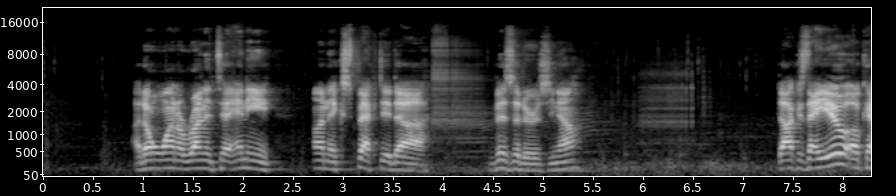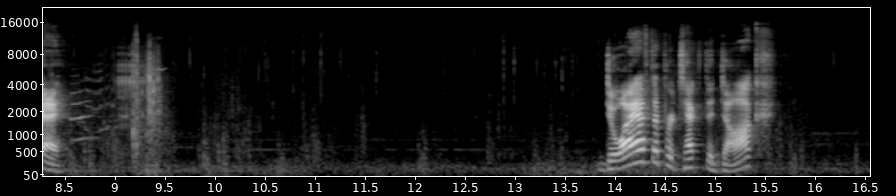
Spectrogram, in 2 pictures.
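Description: A young man talks with animation close to a microphone, with pauses.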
